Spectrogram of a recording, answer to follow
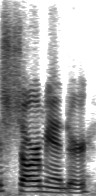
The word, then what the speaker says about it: Charmander: Okay, Andrea calls that a Charmander, Alana. Pretty cute. Listen, I learned the lesson. It's char, like charbroil.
